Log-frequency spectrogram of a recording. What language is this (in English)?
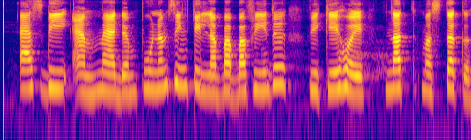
Punjabi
